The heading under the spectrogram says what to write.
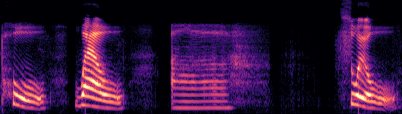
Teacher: the OL sound tends to become vowels so you have pull well soil there's there's almost no love · the ul sound tends to become vowels.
